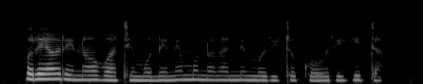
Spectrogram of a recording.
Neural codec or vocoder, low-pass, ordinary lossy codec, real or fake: none; none; none; real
